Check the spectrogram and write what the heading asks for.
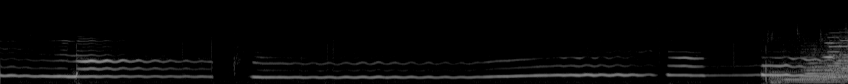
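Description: A woman's solo voice humming long, held notes with a wide vibrato, unaccompanied, breaking off briefly twice. Near the end an orchestra comes in.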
